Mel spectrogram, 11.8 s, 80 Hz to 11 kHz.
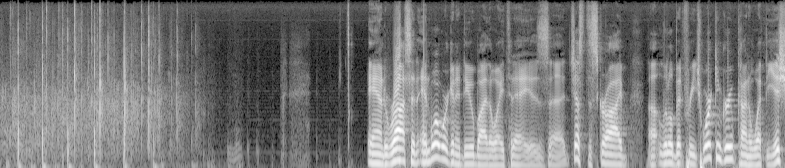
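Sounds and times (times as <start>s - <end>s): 
brief applause from a small audience: 0.0s - 3.2s
speech: 5.5s - 11.7s.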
